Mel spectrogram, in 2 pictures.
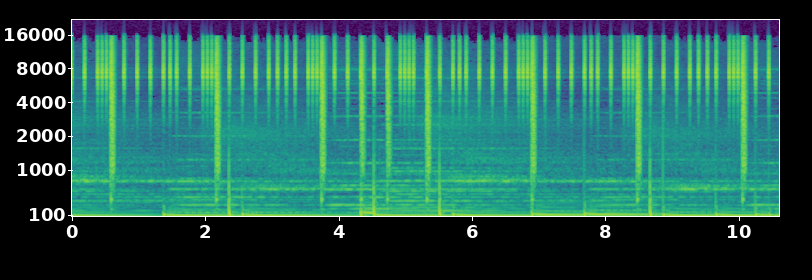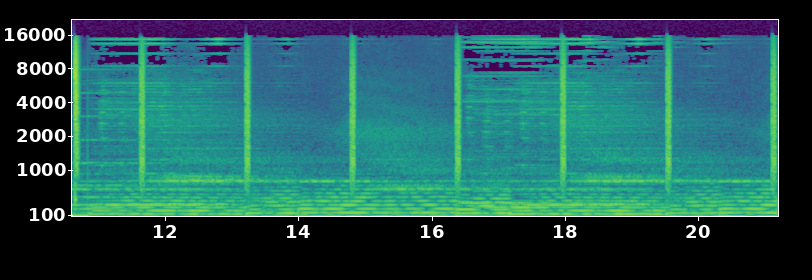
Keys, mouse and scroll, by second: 0.8 s, 3.7 KP_0, 4.5-5.0 scroll down 3, 5.0-9.0 shift+middle drag, 9.0-9.6 scroll down 3, 9.6 KP_7, 10.6 click, 12.8 shift+click, 13.8 g, 15.5 click, 16.1 r, 17.6 click, 18.2 r.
